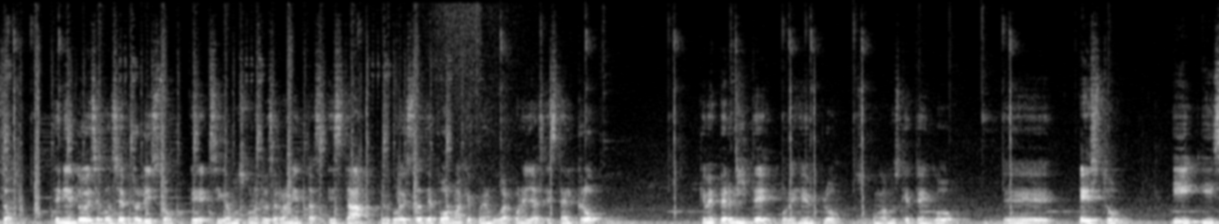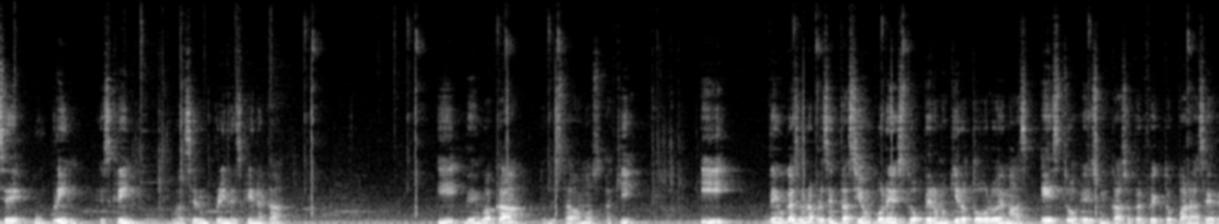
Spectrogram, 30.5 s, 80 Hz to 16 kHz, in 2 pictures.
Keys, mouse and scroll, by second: 0.3 click, 0.9 click, 1.2-2.8 scroll, 6.4 click, 7.5 click, 8.8 click, 10.0 click, 10.3 click, 11.0 click, 11.4-12.0 scroll, 12.8 click, 13.4-14.3 scroll, 18.1 Print, 18.5 scroll, 19.3 click, 20.6 click, 21.7 click, 22.4 click, 22.9 scroll down 5, 23.2 scroll up 3, 23.7 ctrl+v, 24.1-25.1 scroll, 25.6 click, 25.9 scroll, 26.7 click, 27.7 scroll, 30.2 click.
